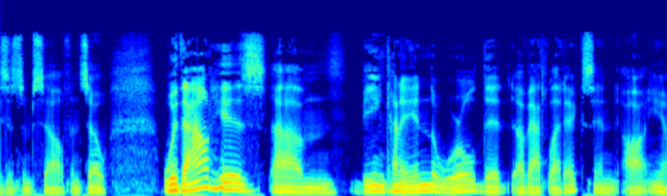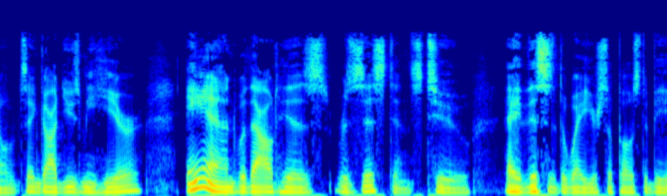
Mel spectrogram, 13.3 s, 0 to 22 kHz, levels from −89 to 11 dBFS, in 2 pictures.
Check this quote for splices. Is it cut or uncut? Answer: uncut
